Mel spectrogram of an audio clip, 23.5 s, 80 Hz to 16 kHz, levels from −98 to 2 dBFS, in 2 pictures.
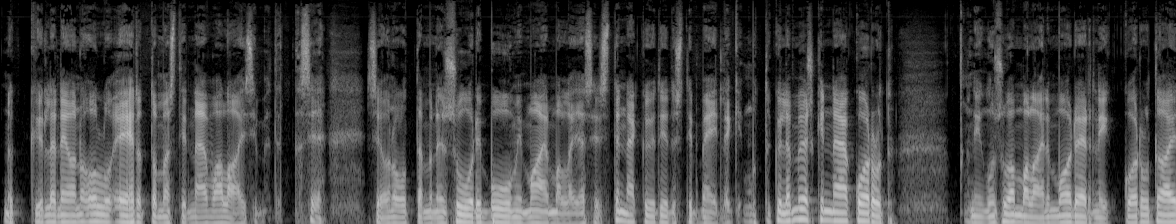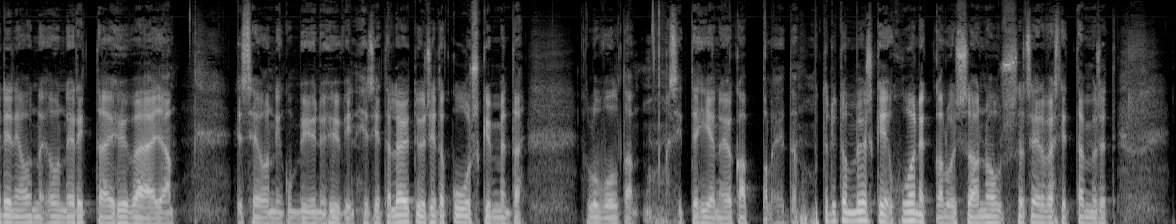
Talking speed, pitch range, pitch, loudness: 155 wpm, 95-115 Hz, 100 Hz, -26 LUFS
